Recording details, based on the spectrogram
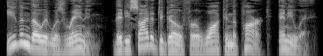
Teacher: let's add a tiny pause before, anyway, to emphasize the unexpected decision. And a bit more stress on raining.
